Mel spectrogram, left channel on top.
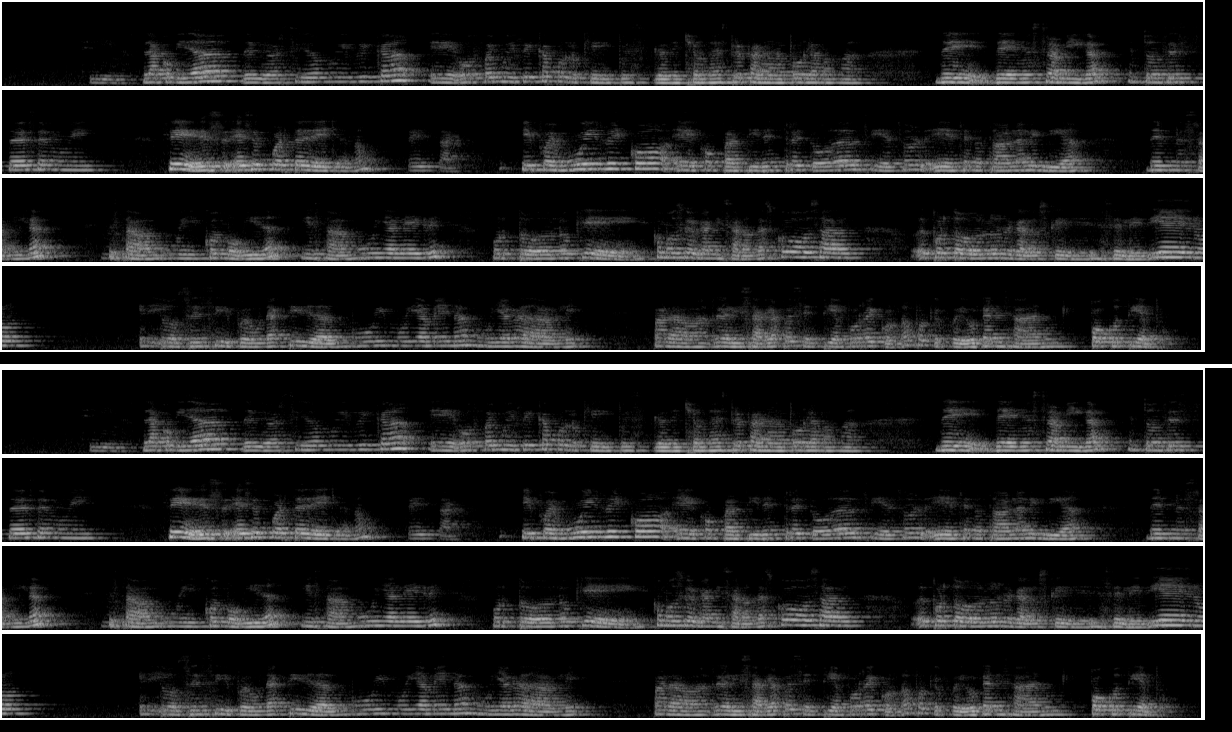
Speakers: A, on the right; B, on the right.
A: Sí,
B: La comida debió haber sido muy rica eh, o fue muy rica por lo que pues la lechona es preparada por la mamá de, de nuestra amiga, entonces debe ser muy, sí, es, es el fuerte de ella, ¿no?
A: exacto.
B: Y fue muy rico eh, compartir entre todas y eso, eh, se notaba la alegría de nuestra amiga.
A: Mm,
B: Estaba muy conmovida y estaba muy alegre por todo lo que, cómo se organizaron las cosas, eh, por todos los regalos que se le dieron.
A: sí,
B: Entonces, sí, fue una actividad muy, muy amena, muy agradable para realizarla pues en tiempo récord, ¿no? Porque fue organizada en un poco tiempo.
